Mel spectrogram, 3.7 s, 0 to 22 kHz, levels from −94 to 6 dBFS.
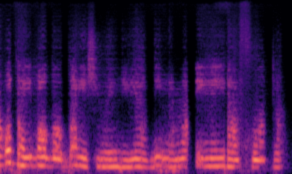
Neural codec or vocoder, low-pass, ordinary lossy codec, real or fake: codec, 44.1 kHz, 0.9 kbps, DAC; none; none; fake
